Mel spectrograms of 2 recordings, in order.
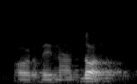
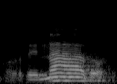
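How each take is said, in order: First: "ordenador" slow, with DOR punched at the end; stress on last syllable. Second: "ordenador" slow, with NA drawn out, then falling; stress on third syllable. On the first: Teacher finding the right stressed syllable, "ordenador" stressed on DOR. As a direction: land firmly on the final "dor" of "ordenador". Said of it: "la sílaba que más fuerte se pronuncia". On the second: Teacher testing for the stressed syllable, "ordenador" stressed on NA. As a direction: wrongly stretch the "na" of "ordenador". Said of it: "busco la sílaba tónica". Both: Shown as a demonstration.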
